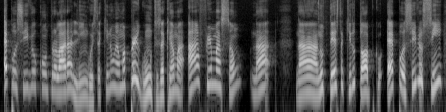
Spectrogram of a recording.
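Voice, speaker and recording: Young male teacher, higher voice, chatty Bible lesson, dry close sound. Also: dry recording. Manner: conversational, repeats phrases, acts out calm replies. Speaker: youth Bible class teacher. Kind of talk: casual church Bible lesson.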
